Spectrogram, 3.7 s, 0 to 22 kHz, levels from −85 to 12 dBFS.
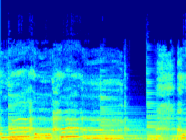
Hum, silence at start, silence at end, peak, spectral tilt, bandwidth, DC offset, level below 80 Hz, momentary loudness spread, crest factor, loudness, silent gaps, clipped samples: none; 0 s; 0 s; -2 dBFS; -4.5 dB/octave; 16 kHz; under 0.1%; -30 dBFS; 10 LU; 16 dB; -18 LUFS; none; under 0.1%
